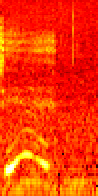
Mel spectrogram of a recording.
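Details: Feral bonded kittens Khepel and Zebel, slowly being socialized and learning to play with people; one short meow that rises and then falls, about half a second long, over a faint low hum.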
